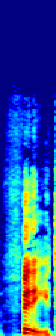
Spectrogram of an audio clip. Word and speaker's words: 50 Cent: And my then co-host corrected me and said, no, it's Fitty.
